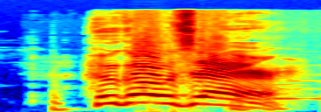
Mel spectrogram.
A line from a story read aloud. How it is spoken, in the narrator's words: yell out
